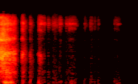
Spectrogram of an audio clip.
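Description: A woman's short breathy laugh: a burst of breath at the start and a few quick puffs that fade within about half a second, then near silence.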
